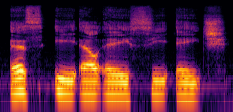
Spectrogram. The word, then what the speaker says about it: Selachai: I've been hearing reports, and we've had spies looking into this, that a young female Sahaguin named Salachi, S-E-L-A-C-H-A-I. Can you spell that one more time?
